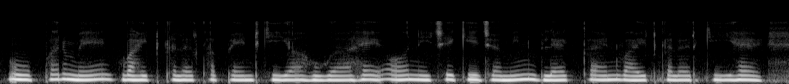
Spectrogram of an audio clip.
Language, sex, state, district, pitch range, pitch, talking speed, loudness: Hindi, female, Jharkhand, Deoghar, 200-215 Hz, 205 Hz, 145 wpm, -12 LUFS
